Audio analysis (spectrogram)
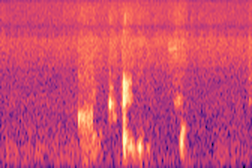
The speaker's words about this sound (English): Take a sip of water real quick. One sec.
